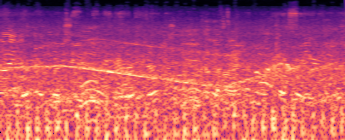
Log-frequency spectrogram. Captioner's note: distant sirens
